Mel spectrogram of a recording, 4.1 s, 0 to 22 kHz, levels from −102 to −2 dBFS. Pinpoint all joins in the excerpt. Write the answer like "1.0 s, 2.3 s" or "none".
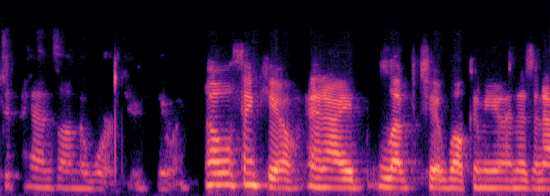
1.5 s

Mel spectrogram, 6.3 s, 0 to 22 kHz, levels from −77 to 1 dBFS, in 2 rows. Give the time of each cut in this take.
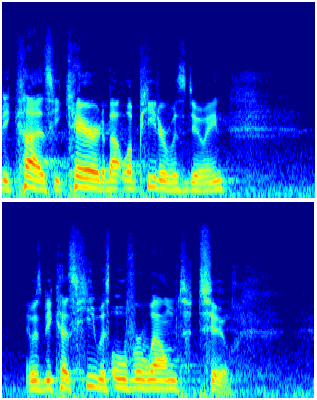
4.2 s

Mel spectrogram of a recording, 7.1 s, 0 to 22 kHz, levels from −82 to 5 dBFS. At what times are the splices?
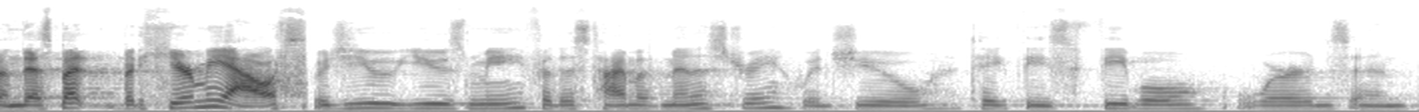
1.5 s

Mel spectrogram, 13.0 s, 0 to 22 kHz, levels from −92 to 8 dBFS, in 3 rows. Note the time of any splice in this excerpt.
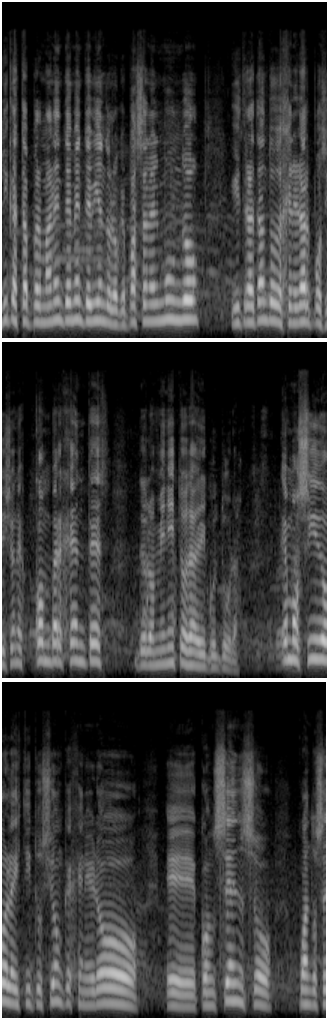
none

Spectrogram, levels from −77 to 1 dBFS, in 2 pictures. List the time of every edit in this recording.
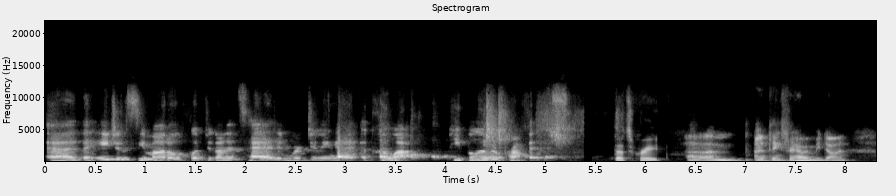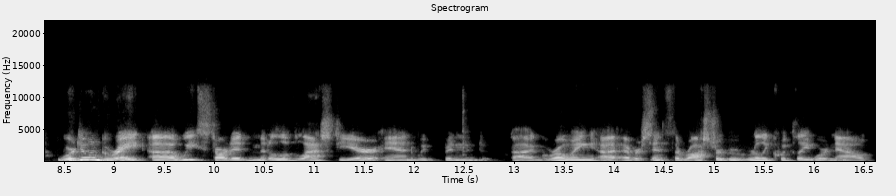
6.2 s

